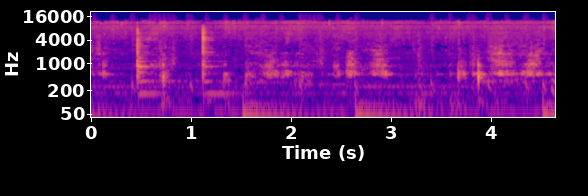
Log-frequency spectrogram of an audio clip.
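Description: Onions frying in a pan for salmon and rice are stirred with a spoon, producing a continuous sizzle broken by several sharp scraping clanks, close-up and fairly loud with no talk.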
